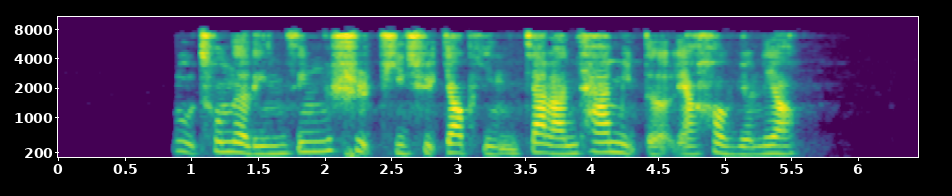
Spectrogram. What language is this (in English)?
Chinese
